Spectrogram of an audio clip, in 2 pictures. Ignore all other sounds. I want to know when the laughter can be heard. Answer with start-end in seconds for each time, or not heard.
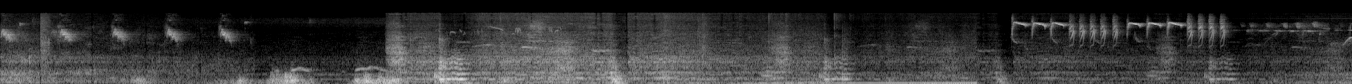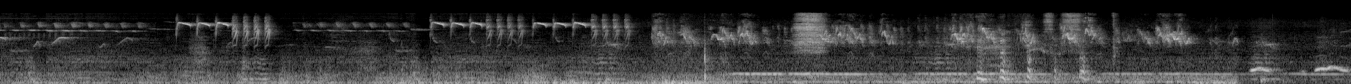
23.1-24.4.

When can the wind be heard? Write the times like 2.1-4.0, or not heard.
13.4-27.0.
